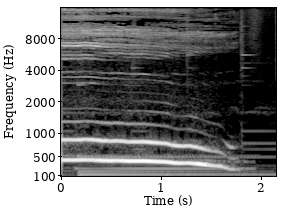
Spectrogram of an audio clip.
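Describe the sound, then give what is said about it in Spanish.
A voice imitating a wolf howl: one sustained, tonal "aú" call lasting about two seconds that holds steady, then slides downward in pitch at the end, over a low steady drone. “si la víctima a acechar es un humano, el lobo deberá aullar de manera normal. ¡Aú!”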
